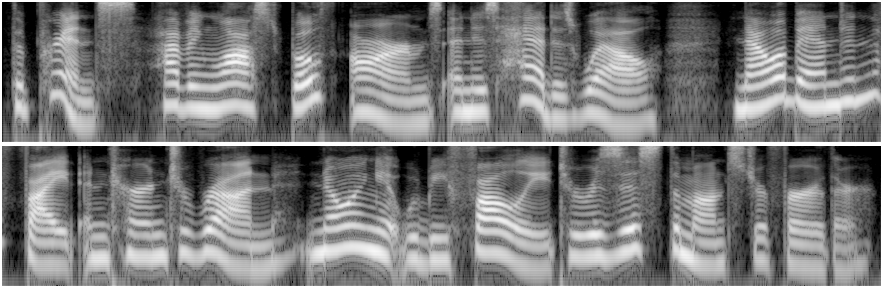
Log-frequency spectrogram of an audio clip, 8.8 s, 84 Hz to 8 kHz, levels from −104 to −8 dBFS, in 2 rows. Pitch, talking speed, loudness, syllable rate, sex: 225 Hz, 200 wpm, -20 LUFS, 5.0 syllables/s, female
